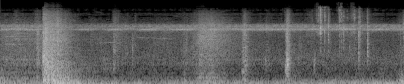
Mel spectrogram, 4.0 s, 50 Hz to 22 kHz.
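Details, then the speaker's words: 1964 Ford 289 in a 1962 Mercury Meteor, first start attempts with gas fed in: cranks with ragged coughs and sputters but never runs steadily; ignition timing suspected, possibly condenser. "this is definitely a timing problem it's got to be a timing problem sounds like a timing"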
